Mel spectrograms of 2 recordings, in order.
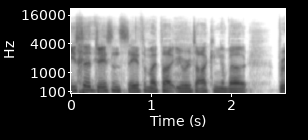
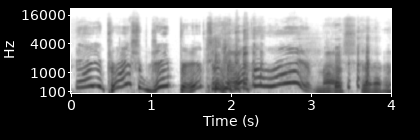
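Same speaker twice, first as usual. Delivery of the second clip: high, slow, laughing mock villain voice; 10 semitones higher, much slower than usual. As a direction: ham up a pompous movie villain, slowly. Parodying a movie villain.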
